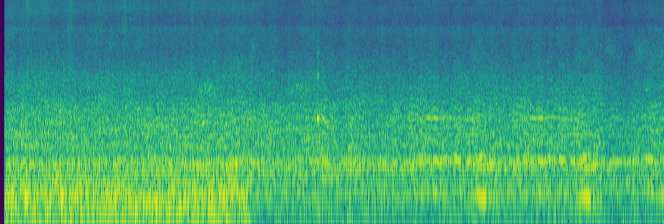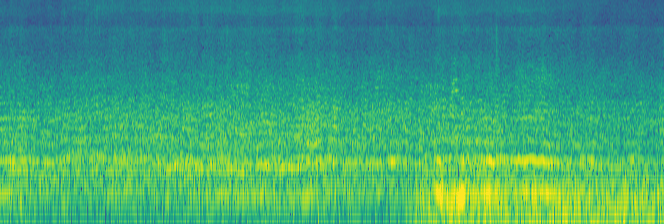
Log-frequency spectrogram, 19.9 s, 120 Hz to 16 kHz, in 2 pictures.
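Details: Honey bees of a single colony washboarding at the hive in an apiary in early July 2019, giving a steady dense droning hum with a banded tone around the middle register, swelling slightly near the end.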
